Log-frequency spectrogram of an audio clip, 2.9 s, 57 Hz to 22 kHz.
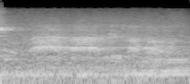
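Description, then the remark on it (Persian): Protesters chant slogans in unison on 20-Metri Javadieh street on Friday 13 Aban 1401, voices blending into a loud, steady roar with rhythmic swells and no clear single speaker. “جمعه 13 آبان 1401 20 متری جوادیه، بچه ها دارن شعار میدن.”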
